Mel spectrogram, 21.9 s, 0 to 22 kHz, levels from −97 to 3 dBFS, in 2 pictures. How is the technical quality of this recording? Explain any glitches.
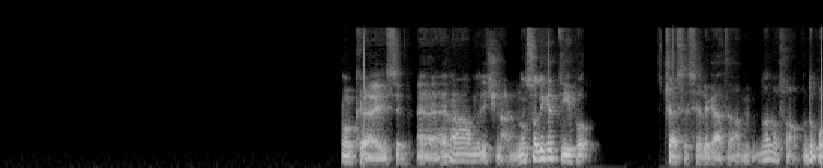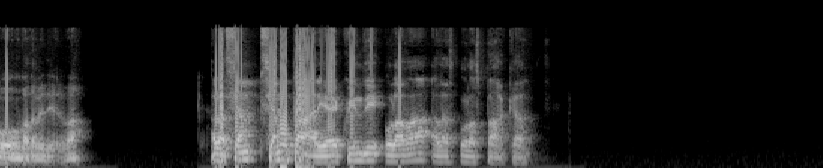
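The speech has integer overflow cracks at 4.85, 7.32, 8.96, 10.95–11.07, 13.84–14.19, 14.57–15.93 and 16.28–16.32 s. Loud peaks exceed the integer range, about 2 dB over in the two longer stretches, and wrap to the opposite sign instead of limiting. This gives sharp, violent cracks, harsher than clipping.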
